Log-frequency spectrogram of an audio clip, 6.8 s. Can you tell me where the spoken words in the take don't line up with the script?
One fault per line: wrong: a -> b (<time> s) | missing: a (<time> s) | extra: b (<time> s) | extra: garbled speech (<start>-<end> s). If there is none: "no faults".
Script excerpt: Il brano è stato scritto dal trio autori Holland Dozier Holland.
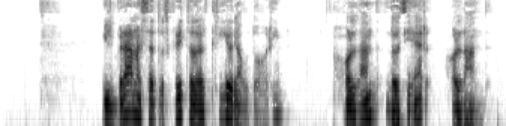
no faults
